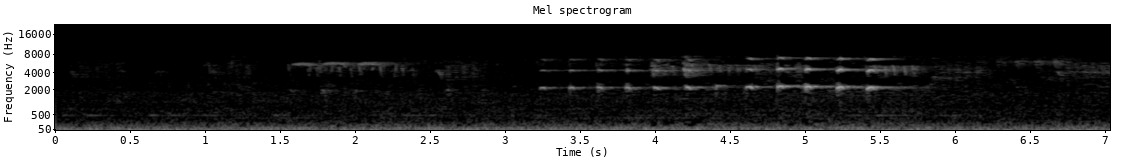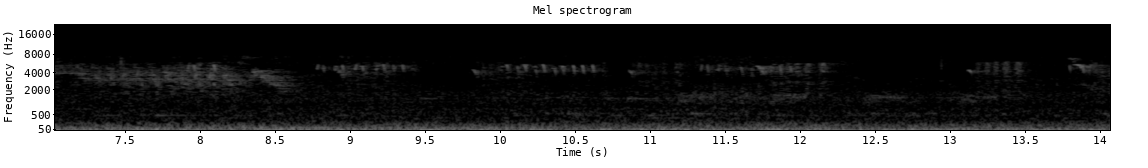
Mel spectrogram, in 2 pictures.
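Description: A bird calling a rapid series of about a dozen high, clear notes over about two seconds, growing louder as it goes. Faint chirps of small birds are scattered around it.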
